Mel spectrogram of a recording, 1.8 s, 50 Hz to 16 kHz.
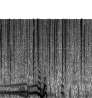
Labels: {"label": "biophony, cascading saw", "recorder": "SoundTrap 600 or HydroMoth"}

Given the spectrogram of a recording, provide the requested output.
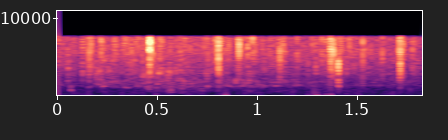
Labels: {"label": "biophony, chorus", "recorder": "SoundTrap 600"}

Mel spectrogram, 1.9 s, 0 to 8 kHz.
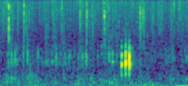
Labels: {"label": "biophony, damselfish", "recorder": "SoundTrap 500"}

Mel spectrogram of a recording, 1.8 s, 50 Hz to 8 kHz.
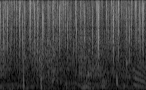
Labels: {"label": "biophony, cascading saw", "recorder": "SoundTrap 600 or HydroMoth"}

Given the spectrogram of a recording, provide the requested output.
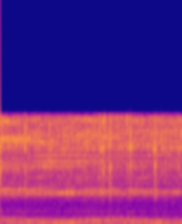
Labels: {"label": "anthrophony, boat engine", "recorder": "HydroMoth"}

